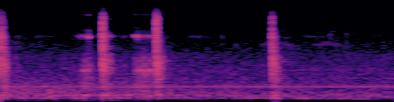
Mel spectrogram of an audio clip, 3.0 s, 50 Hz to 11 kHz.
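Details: PS3 console, hard drive already formatted, very slow to boot and restart: sharp, uneven clicks near the HD, a few in quick succession then single ones about a second apart over a quiet hiss; noise stops and returns, cause unknown, struggling hard drive.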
